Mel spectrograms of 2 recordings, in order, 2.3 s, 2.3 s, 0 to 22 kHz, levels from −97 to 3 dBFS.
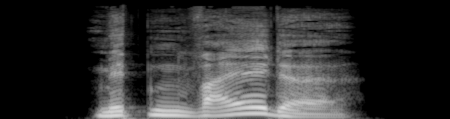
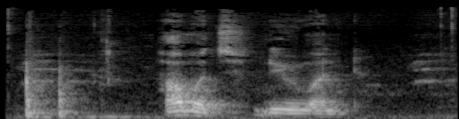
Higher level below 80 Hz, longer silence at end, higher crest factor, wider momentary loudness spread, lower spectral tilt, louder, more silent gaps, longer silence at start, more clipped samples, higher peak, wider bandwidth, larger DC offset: first, -50 dBFS vs -58 dBFS; first, 0.55 s vs 0.15 s; about the same, 16 dB vs 20 dB; second, 9 LU vs 16 LU; first, -7.5 dB/octave vs -5 dB/octave; first, -19 LUFS vs -30 LUFS; neither; first, 0.5 s vs 0.1 s; neither; first, -4 dBFS vs -10 dBFS; about the same, 15.5 kHz vs 16.5 kHz; neither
